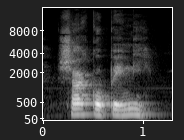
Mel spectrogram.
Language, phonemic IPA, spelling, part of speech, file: Dutch, /ˌsɑrkopeˈni/, sarcopenie, noun, Nl-sarcopenie.ogg
- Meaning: gradual age-related loss of skeletal muscle; sarcopenia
